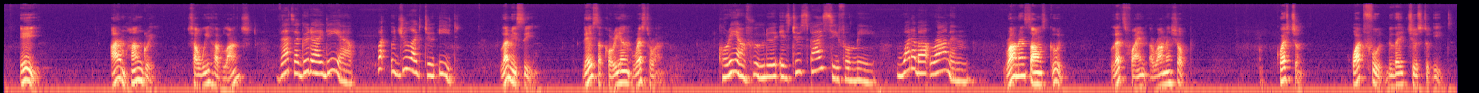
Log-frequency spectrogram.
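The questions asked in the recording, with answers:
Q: What food do they choose to eat?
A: Ramen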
